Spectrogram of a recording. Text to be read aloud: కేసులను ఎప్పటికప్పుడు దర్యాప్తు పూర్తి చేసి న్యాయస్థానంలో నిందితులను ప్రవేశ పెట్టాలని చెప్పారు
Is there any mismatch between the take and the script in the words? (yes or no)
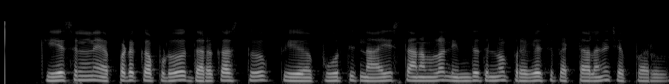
yes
